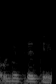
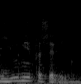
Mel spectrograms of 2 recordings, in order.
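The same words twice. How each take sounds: First: The word begins with a plain vowel sound. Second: The word begins with a 'y' glide sound. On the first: "Harusnya kan dibaca university, bukan?" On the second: "Tapi kita sebutnya dalam bahasa pronunciation-nya adalah university. Jadi U jadi U, jadi Y"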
